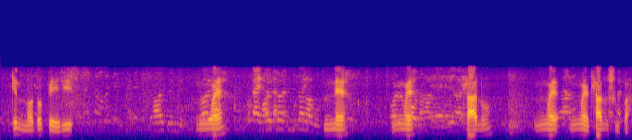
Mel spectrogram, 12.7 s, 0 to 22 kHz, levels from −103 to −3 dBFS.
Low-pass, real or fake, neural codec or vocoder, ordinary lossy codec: 3.6 kHz; real; none; none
